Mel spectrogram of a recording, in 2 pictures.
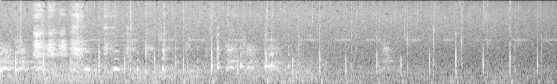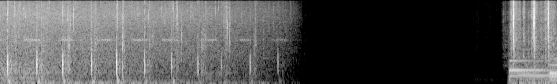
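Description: Heavy rain patters and splashes steadily at first, with drops and scattered taps growing sparser until the sound cuts to silence near the end, then briefly returns.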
